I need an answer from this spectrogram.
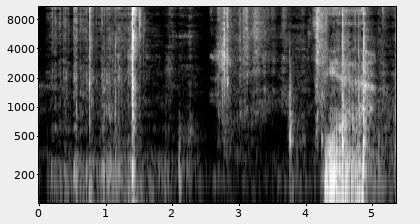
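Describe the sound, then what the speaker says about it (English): Larger scissors trimming paper for a Halloween junk journal, several quiet crisp snips and rustles scattered between short pauses, with a louder rustling burst near the end. "I'll get my larger scissors out to trim this"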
